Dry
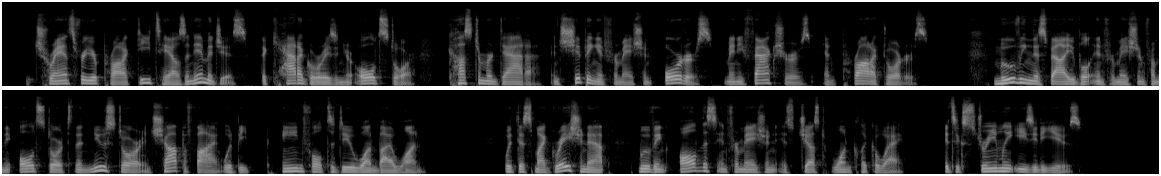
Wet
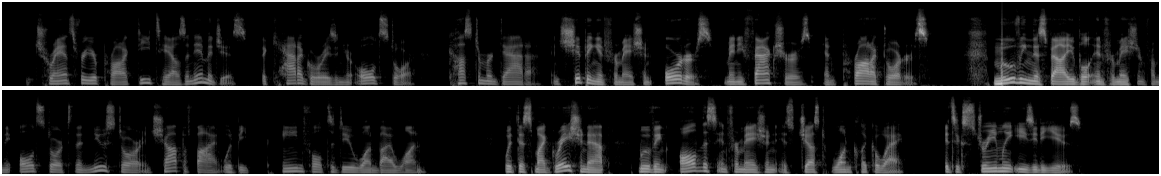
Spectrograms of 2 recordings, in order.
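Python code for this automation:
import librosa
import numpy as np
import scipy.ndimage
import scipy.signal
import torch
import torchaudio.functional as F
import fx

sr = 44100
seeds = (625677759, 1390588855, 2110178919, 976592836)

y = fx.gain(x, sr, db=fx.steps((0.0, -8.5), (5.63, -2.0), (9.17, 9.0), (10.0, 0.0), (11.27, -9.0), (15.72, -2.0)))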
